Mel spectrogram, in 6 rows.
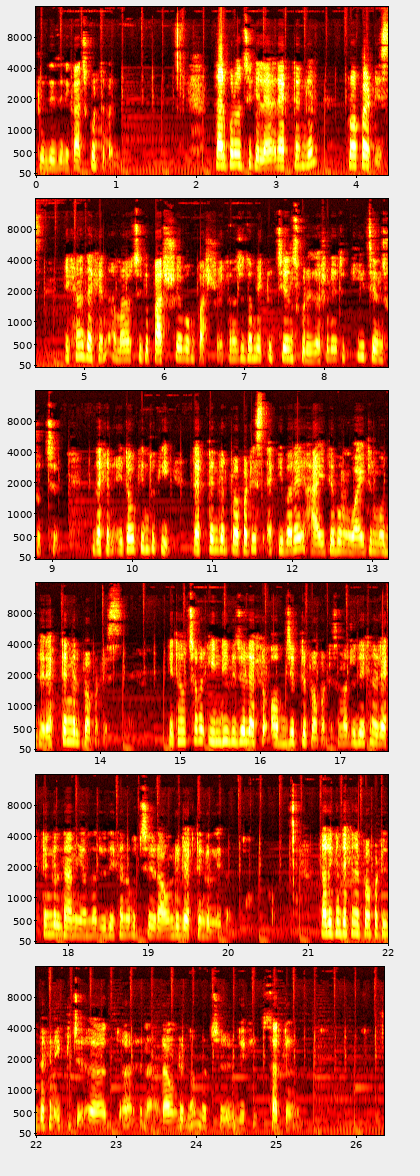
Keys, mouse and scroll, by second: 10.3 ctrl+z, 14.3 click, 15.3 space, 15.6 click, 15.8 space, 17.0-18.9 drag, 19.7-24.0 shift+drag, 24.0 click, 25.7-26.3 shift+drag.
